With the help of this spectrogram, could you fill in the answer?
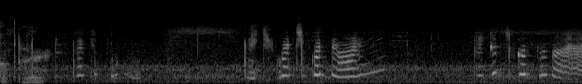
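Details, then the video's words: Three-year-old female Senegal parrot, a talkative pet bird kept indoors, produces speech-like vocal imitations: a run of quick, descending, harmonic, voice-like sweeps and chattering notes with short pauses, against a quiet room background. "Talking Bird - Senegal"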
